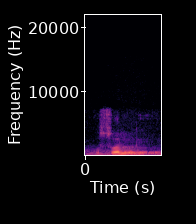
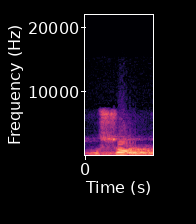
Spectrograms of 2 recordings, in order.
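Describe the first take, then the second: First: The word is said softly without vocal emphasis. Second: The word is said forcefully with strong emphasis. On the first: "dengan sederhana, diam saja, tidak begitu menggunakan penekanan suara" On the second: "kalau niat itu jelas sekali"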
